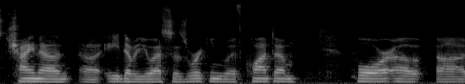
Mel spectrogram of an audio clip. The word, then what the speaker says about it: Qtum: And Qtum, or Quantum, as it's pronounced, has a deal with Amazon.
